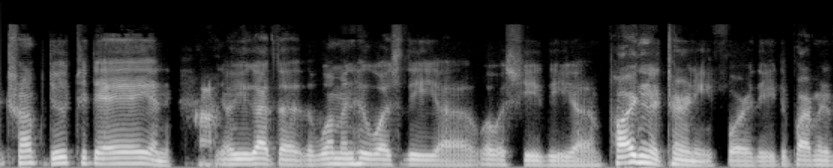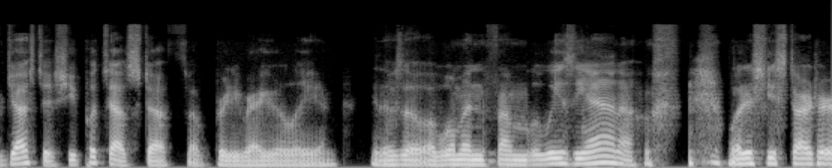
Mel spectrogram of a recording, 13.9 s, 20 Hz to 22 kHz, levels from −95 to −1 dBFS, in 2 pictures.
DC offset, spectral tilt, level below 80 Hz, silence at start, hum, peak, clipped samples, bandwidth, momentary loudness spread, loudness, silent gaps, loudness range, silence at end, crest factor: 0.9%; -8 dB/octave; -52 dBFS; 0 s; none; -2 dBFS; under 0.1%; 12 kHz; 8 LU; -19 LUFS; none; 3 LU; 0 s; 16 dB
